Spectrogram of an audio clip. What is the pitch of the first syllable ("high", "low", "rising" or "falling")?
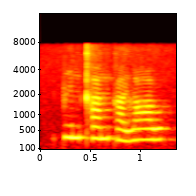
high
